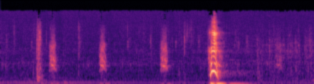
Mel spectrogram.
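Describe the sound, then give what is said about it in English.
A curly-haired spaniel barks a few times in short, separate bursts, with one louder, fuller bark near the end among quieter yips. “I was right. A curly-haired spaniel.”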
